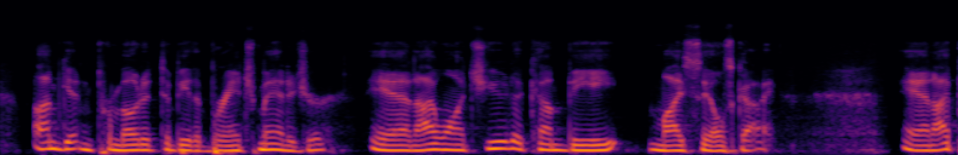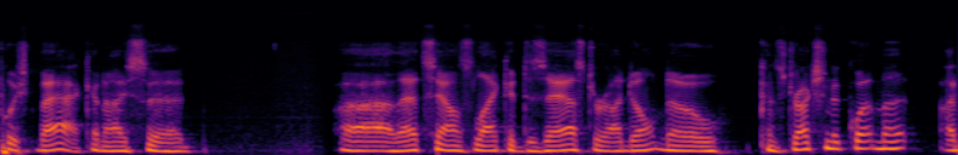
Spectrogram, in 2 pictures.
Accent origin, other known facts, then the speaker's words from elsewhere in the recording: Wichita, Kansas, United States; So I go back home to where I grew up mostly in Wichita, Kansas.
